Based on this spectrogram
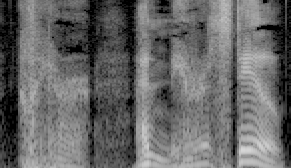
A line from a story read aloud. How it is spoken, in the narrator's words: cried Rat joyously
